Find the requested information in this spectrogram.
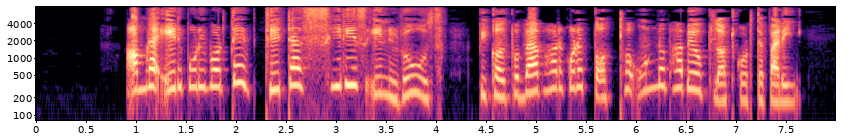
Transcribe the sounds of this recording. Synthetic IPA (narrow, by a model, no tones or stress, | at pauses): a̰mɾaʔeɾpoɾiboɾt̪ʰed͡ʒeʈasiɾizinɾus | b̥ikolpobɛboɦaɾkoɾet̪ot̪ʰːoʔonːobʱabeoplɔʈkoɾt̪epaɾi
